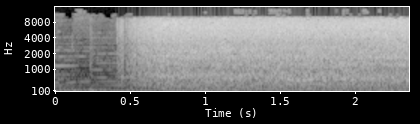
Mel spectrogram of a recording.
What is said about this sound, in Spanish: Este es el sonido que nos llega en este momento desde el pantano de Santomera, que ha comenzado a liberar agua, por lo que el río Segura va a aumentar su caudal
